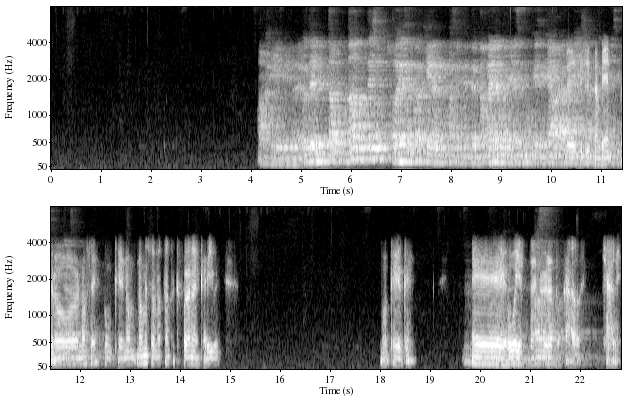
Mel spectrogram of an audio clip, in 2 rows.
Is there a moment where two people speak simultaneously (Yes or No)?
Yes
